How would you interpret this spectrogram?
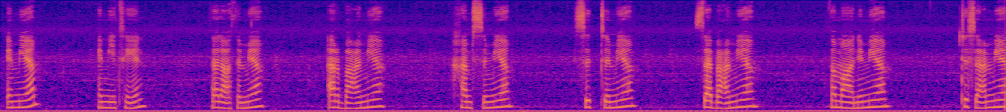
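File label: numbers 1 10, Bahraini arabic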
